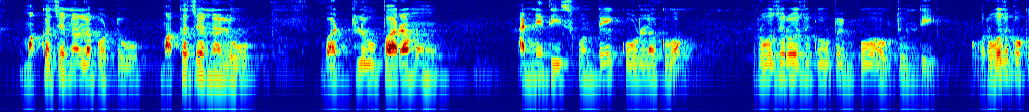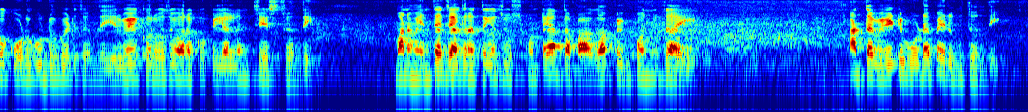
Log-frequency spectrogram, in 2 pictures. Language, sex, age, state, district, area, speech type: Telugu, female, 30-45, Telangana, Jagtial, rural, spontaneous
